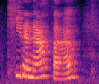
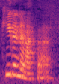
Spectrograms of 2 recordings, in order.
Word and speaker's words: Chaetognatha: talking about the phylum kitanatha now i do pronounce it with a k sound that's because that ch does make a k sound so it's not chair right it's ketonatha um then we're gonna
